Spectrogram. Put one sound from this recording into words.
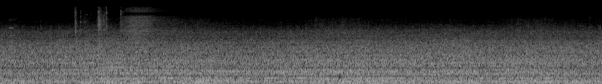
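A heavy truck engine rumbles steadily as it drives.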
